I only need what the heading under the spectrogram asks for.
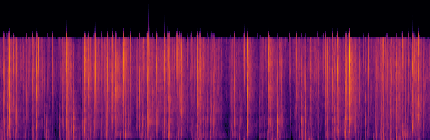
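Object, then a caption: Plastic film bag of biscuits. A clear plastic film bag full of biscuits is squeezed, then scratched along the film with a fingernail. Dense, bright crinkling and crunching come in quick, irregular bursts with no ring afterward. The sound stays fairly quiet over a faint low hum.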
